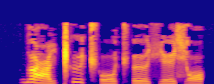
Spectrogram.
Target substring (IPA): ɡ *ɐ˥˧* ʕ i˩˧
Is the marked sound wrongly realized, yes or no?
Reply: no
